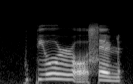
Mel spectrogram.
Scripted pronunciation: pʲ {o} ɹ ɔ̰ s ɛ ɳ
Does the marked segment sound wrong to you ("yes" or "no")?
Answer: no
